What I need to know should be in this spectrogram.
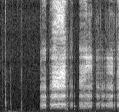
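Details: Syrian hamster with suspected anger issues making shrill, harsh squealing bursts, an angry or defensive scream; owner recorded the odd noises.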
